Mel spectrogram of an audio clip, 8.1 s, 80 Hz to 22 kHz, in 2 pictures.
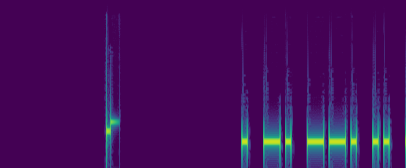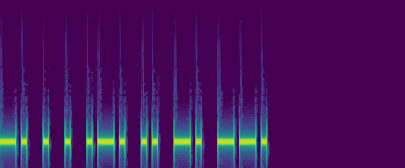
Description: Morse code, heard as a keyed tone, about 22 wpm, 700 Hz. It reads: ENGINEERING
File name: practice / 22wpm / Eleven Letter Words - 22wpm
